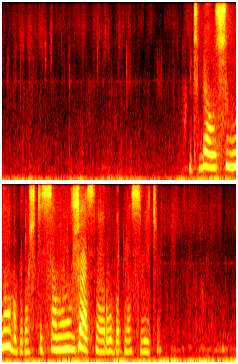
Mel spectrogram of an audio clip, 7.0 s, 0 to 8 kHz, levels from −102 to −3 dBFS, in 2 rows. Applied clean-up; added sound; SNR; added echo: neural separator model SepFormer DNS4.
